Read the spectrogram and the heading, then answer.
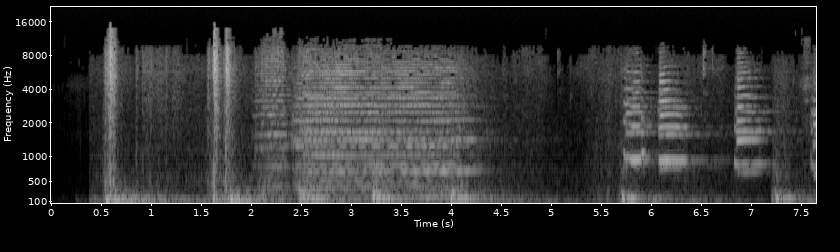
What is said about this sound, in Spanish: Ello mientras sonaban estas cornetas de la cofradía que escuchas, recibidas por los aplausos de las cerca de 400 personas que se congregaban, paraguas en mano, en la plaza del mercado de Logroño y en sus alrededores, en esa céntrica calle Portales.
